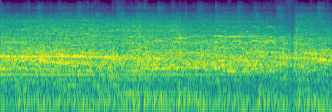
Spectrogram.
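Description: Arena crowd cheering and applauding a home-team goal, a steady wash of noise.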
